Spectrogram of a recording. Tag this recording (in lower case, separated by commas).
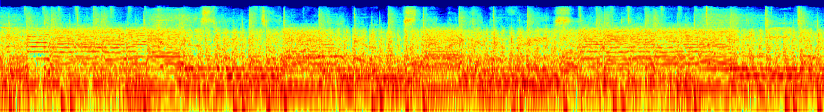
playing bass guitar, music, strum, plucked string instrument, guitar, musical instrument, bass guitar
